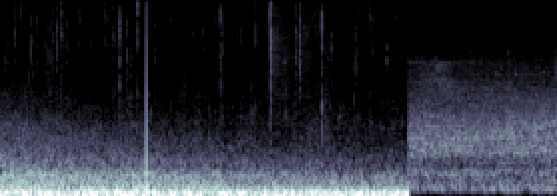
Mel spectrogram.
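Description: A loud explosion-and-fire sound effect: a deep rumble with scattered crackles. It cuts off suddenly about three seconds in, leaving a much quieter steady background hiss.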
